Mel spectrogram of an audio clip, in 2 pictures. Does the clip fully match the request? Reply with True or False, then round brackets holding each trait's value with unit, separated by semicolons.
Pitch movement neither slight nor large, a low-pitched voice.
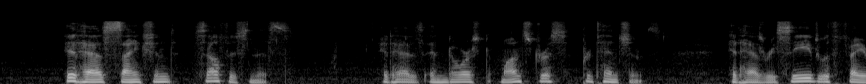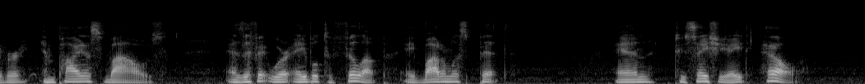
True (3.2 semitones; 115 Hz)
